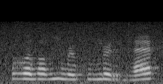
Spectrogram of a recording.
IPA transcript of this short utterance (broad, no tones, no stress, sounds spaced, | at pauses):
ʁʷ ɜ w ɔ v i w ə˞ xʷ ə˞ ŋ ə˞ r ɡʱ æ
